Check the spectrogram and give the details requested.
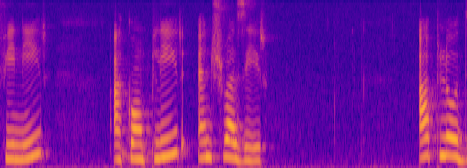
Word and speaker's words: choisir: in this category is choisir choisir means to choose when conjugating this verb one must pay attention to the letter S a single s is pronounced as Z while SS is pronounced as sir so here's the conjugation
